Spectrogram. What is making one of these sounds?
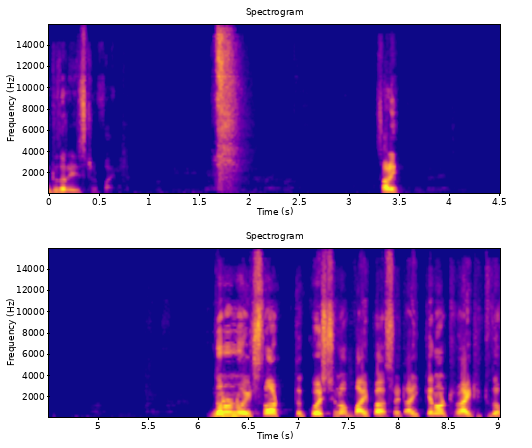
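A man lectures through a microphone, speaking calmly with pauses.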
